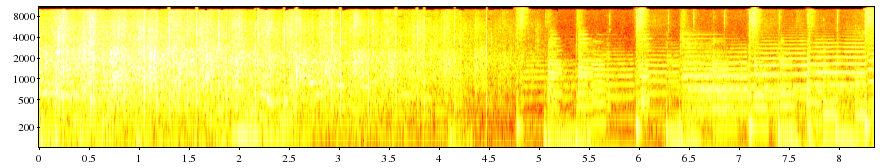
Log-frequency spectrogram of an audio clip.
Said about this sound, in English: let's give our speakers, Alyssa and Chris, one more round of applause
